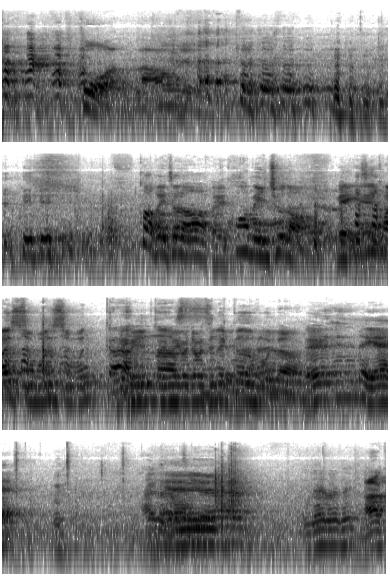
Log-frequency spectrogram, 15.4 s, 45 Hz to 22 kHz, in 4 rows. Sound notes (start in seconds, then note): 1.8 laughing and chuckling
